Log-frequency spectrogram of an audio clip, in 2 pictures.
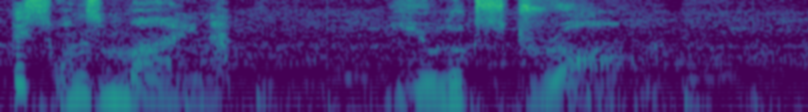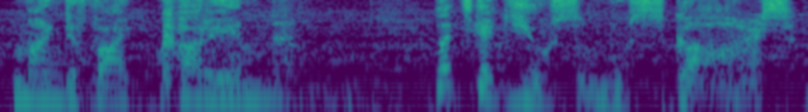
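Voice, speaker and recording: A man's voice: mid-range voice, big pitch swings, slow pace, vocal fry, pauses often, heavily acted. A man voicing a cocky, power-hungry young villain in a video game, smug, dramatic and teasing. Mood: smug, cool. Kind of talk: video game character voice lines. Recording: game music behind the voice.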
